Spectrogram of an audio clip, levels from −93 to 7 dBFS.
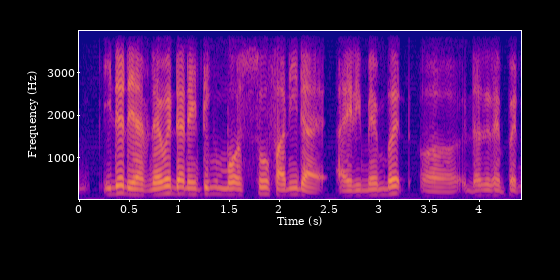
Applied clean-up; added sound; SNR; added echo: none; none; none; none.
